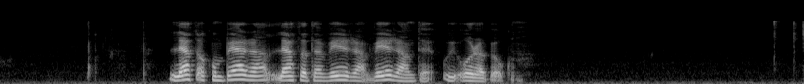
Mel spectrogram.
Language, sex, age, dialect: Faroese, female, 36-60, Vágar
